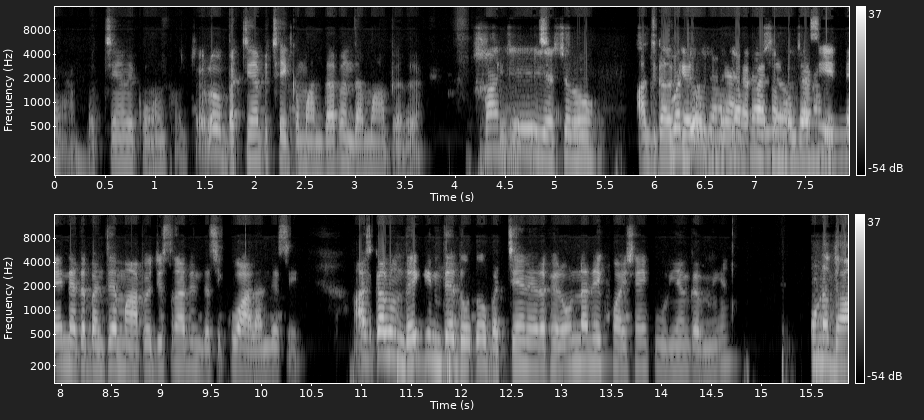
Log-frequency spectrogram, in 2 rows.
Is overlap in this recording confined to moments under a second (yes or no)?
no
